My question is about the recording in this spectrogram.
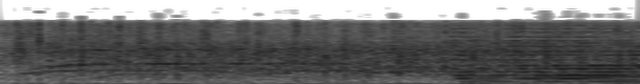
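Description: An applause sound effect plays: dense, continuous clapping from a crowd at a steady, fairly loud level throughout, with no voices over it.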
